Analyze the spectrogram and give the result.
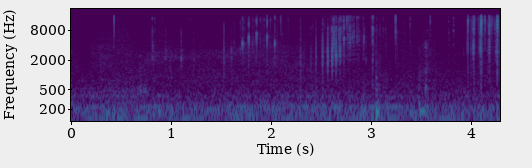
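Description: Fingernails scratch and roll over the beads of a pearl necklace, a strand that later fell apart. The quiet, rapid clicks and bright crinkly scratches sit over a low, steady rumble and grow sharper and more frequent toward the end.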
